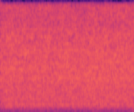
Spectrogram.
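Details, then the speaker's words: Trane furnace/AC unit after owner replaced parts himself, power restored with door switch held down: even, steady rush of air with no rattles, squeals or surging; blower motor running normally. "I hear it motors working fuck yeah I knew it fucking knew it"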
